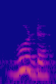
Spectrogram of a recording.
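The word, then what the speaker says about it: would: डब्ल्यू ओ यू एल डी क्या हो जाएगा, वुड।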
